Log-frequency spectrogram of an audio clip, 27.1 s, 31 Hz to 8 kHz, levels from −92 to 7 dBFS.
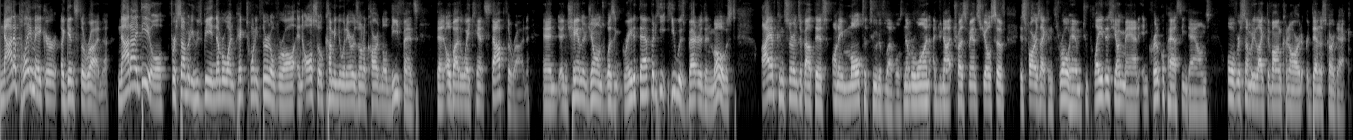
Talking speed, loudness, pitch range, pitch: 205 wpm, -23 LUFS, 130-165 Hz, 140 Hz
